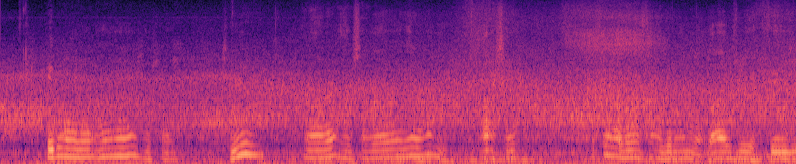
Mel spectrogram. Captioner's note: talking to himself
